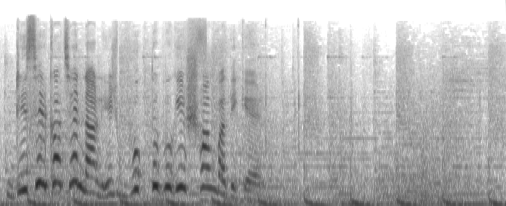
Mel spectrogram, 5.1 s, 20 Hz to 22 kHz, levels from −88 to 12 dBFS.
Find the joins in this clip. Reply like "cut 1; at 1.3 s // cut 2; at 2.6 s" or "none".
none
